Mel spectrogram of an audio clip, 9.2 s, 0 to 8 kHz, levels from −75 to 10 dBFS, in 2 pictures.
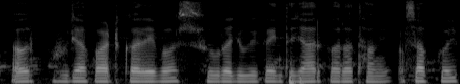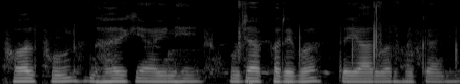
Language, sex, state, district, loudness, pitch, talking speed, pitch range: Hindi, male, Chhattisgarh, Balrampur, -35 LUFS, 115 Hz, 175 wpm, 110-115 Hz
